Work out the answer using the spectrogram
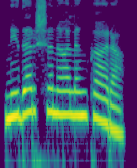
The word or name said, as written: ನಿದರ್ಶನಾಲಂಕಾರ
